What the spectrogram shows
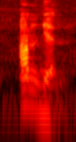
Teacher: two syllables the first one is stressed that has a higher pitch · they put an extra syllable after the n sound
